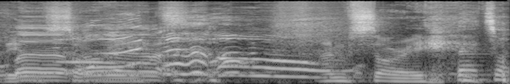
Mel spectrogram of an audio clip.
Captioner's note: groaning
